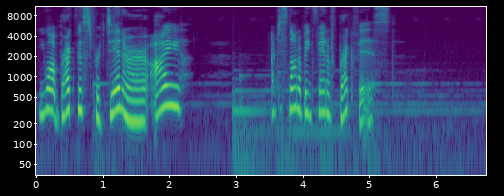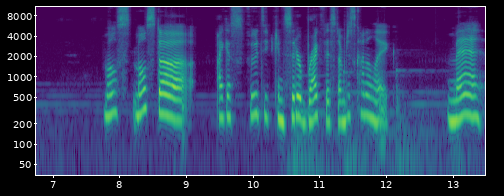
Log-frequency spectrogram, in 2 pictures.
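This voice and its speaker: A woman's voice: high voice, slow, long pauses. A woman livestreamer chatting casually in a cute anime-streamer manner. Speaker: streamer, VTuber host. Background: faint music.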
